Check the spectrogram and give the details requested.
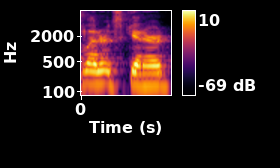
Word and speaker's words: Lynyrd Skynyrd: too I'm flirting with disaster y'all um but pronounced Leonard Skynyrd came out in 73 the the the sophomore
